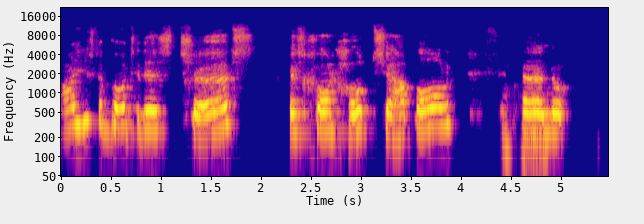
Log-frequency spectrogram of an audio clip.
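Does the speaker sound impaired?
Yes: Down syndrome; from birth; young adult; speech praised as impressive by co-star Sean McElwee.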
